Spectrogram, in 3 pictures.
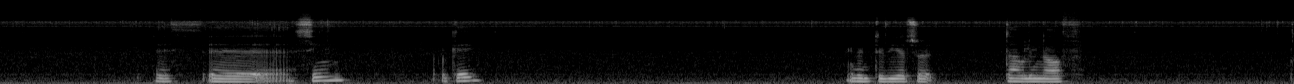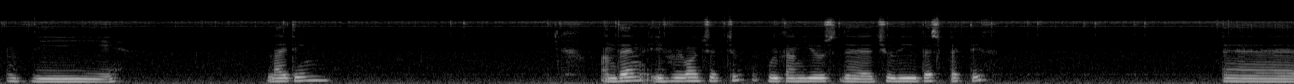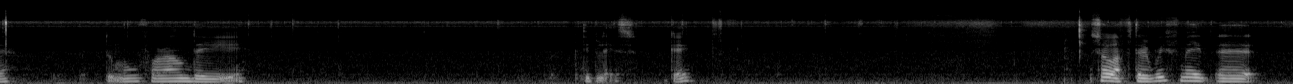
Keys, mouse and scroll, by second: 2.7 right click, 2.9 a, 8.1 click, 17.5 click, 18.4 click, 19.1 click, 19.5 click, 20.1 click, 20.7 click, 21.3 click, 21.8 click, 22.3 click, 22.8 click, 23.3 click, 23.8 click, 24.3 click, 25.2 right click, 25.4 w, 26.1-27.0 scroll up 8, 27.1-28.3 right drag, 27.6-28.2 scroll up 4, 28.5 right click, 28.9 scroll down 2, 29.3-30.8 right drag, 31.0-31.7 scroll down 6, 32.0 click, 32.2 right click, 33.3 right click, 37.8-38.8 drag.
